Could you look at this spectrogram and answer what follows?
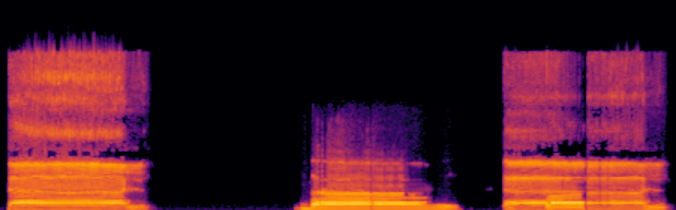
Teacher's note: জিহ্বার আগাটা উপরের দুই দাঁতের গোড়াতে, উপরের সামনের দুই দাঁতের গোড়াতে লাগবে।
